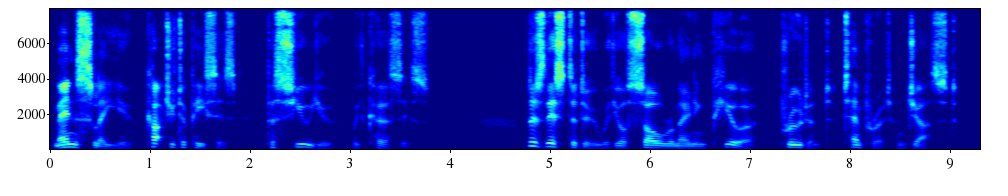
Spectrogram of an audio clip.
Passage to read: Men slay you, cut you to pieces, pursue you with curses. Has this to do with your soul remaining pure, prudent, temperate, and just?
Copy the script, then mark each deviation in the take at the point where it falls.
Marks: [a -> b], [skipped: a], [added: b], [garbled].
Men slay you, cut you to pieces, pursue you with curses. Has this to do with your soul remaining pure, prudent, temperate, and just?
